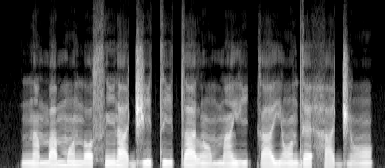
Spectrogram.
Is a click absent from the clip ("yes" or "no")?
yes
